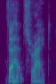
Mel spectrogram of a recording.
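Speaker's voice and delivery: plain reading voice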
